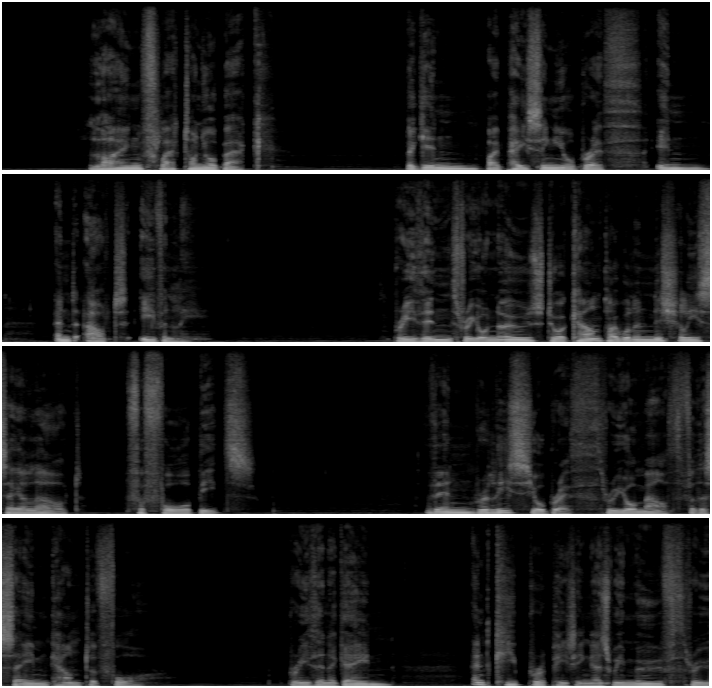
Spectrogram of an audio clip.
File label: meditation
